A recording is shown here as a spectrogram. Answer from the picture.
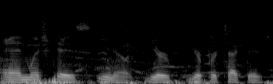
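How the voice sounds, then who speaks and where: A man talks fairly slowly while noticeable background noise runs underneath. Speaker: water engineer giving site review. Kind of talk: on-site technical walkthrough.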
